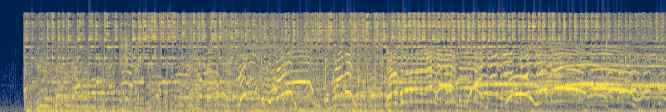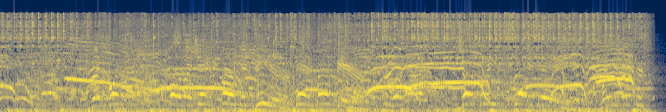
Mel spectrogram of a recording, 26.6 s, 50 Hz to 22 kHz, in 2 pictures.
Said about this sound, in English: 1.2 mile swim, 56 mile bike ride, and 13 mile run. And here he is at the finish line as they're cheering him on.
